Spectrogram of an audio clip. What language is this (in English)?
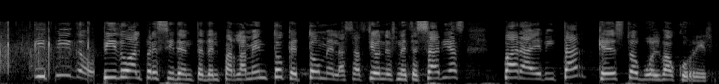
Spanish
